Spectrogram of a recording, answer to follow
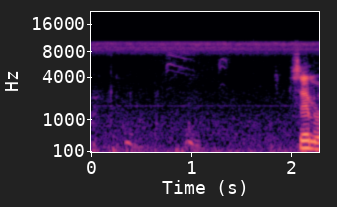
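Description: Quiet outdoor ambience with a steady high hiss and a few faint, short bird chirps a little under a second in.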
